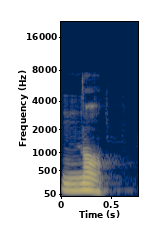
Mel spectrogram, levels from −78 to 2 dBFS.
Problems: none marked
